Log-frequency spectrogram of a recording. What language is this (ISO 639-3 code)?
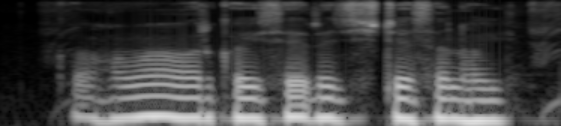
bho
